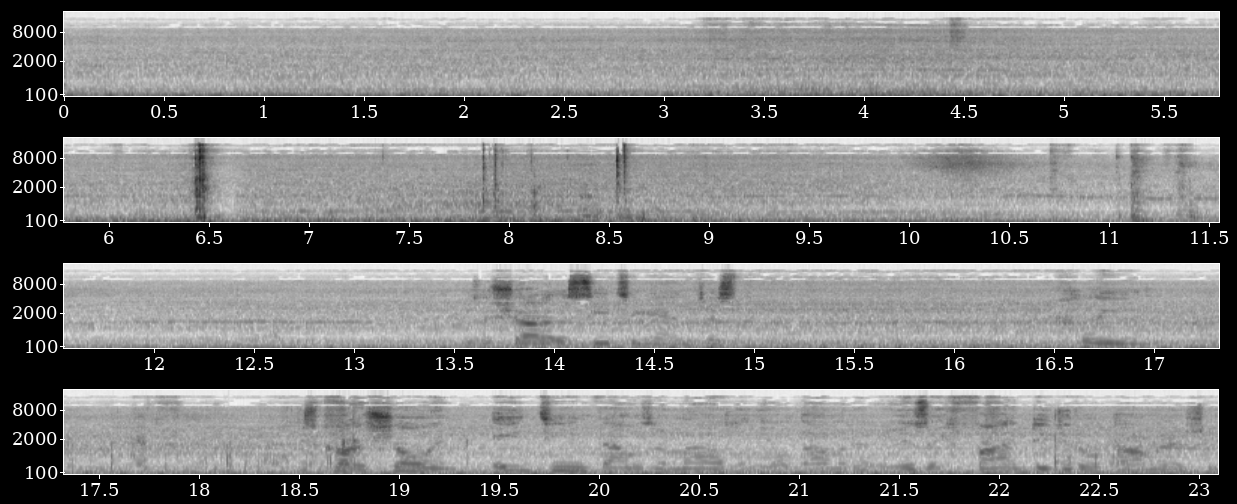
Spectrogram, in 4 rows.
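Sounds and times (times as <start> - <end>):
car engine idling in cabin: 16.5 - 23.0.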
